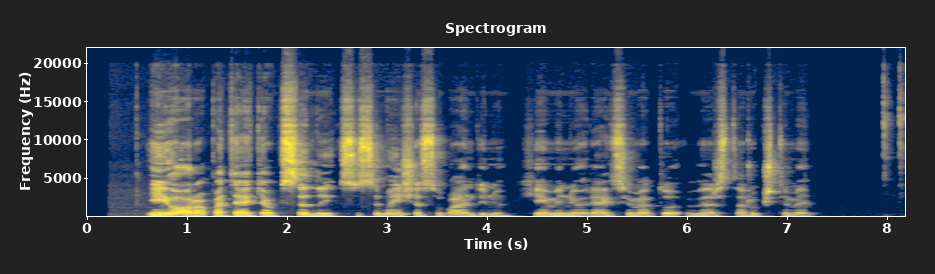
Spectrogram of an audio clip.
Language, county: Lithuanian, Klaipėda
